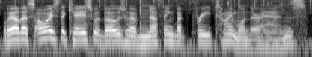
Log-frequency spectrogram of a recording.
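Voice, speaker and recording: A man's voice: a little high, expressive, moderate pace. A man playing a stern pompous father. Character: stern wealthy older father, Mister Spencer. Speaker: voice actor. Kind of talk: old-time radio drama acting.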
